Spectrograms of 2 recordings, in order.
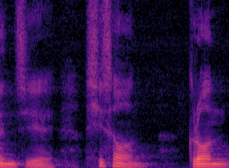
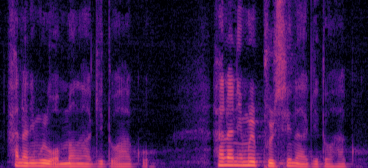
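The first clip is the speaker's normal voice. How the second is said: usual speaking voice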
